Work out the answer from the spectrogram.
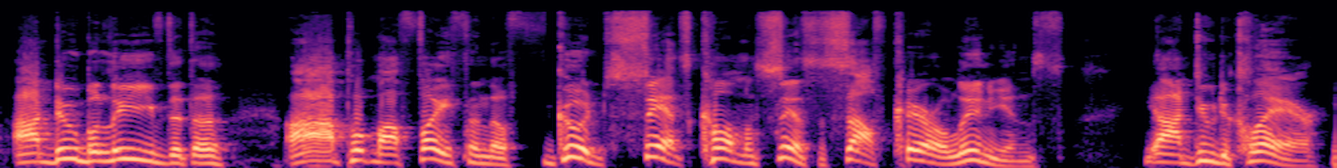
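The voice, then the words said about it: Exaggerated Southern drawl cartoon rooster voice. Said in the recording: “all of a sudden he talked like Foghorn Leghorn all the time ... he talks like Foghorn Leghorn all the time ... a little bit of a Southern drawl”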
